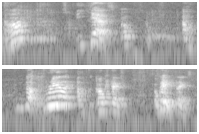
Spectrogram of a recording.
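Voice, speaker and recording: A woman's voice: sits high, sing-song, slow, bright, forceful tone, heavily acted. A woman playing a flustered, hesitant radio studio performer in a 1930s-style drama staged live. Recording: echoey, noisy, distant stage pickup.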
